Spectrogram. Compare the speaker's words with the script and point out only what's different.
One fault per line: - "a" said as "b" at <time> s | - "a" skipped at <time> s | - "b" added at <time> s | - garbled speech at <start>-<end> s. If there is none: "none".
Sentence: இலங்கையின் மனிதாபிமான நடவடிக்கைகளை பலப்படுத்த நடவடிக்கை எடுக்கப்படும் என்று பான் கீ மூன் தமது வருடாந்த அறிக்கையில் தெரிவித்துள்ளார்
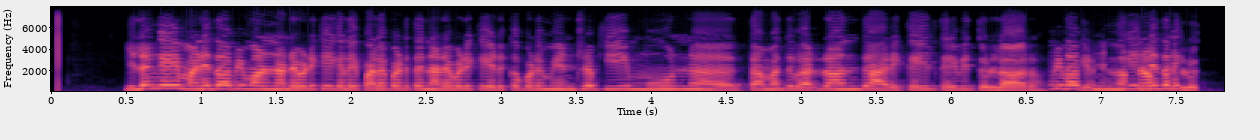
- "பான்" skipped at 3.6 s
- garbled speech at 6.6-7.7 s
